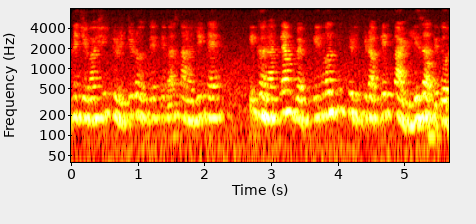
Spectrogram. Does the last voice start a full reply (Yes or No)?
Yes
